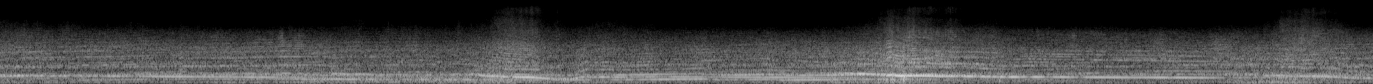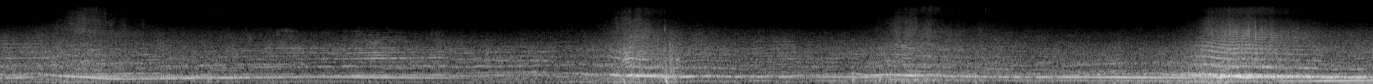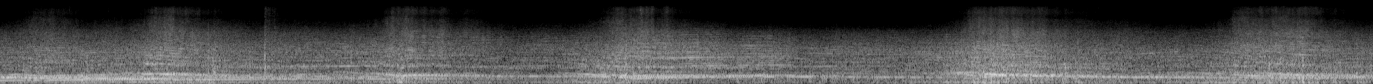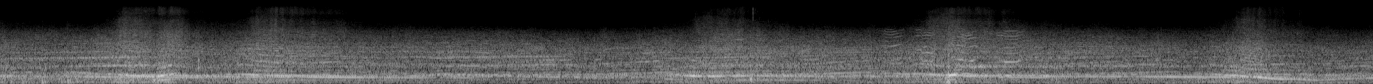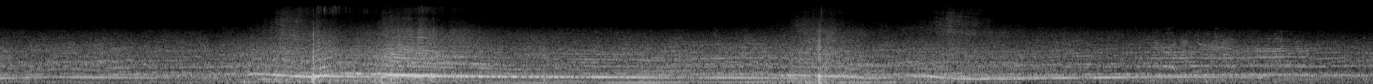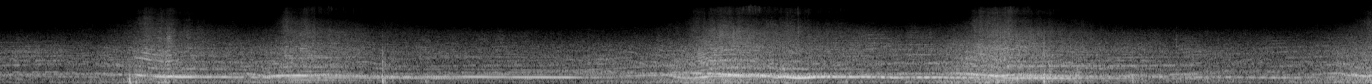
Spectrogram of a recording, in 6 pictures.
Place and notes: Scratchers Ln, West Kingsdown, Longfield, UK - BSB ... 600 FP2
British Superbikes ... 600 FP 2 ... one point stereo mic to minidisk ...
